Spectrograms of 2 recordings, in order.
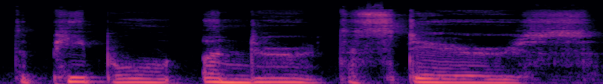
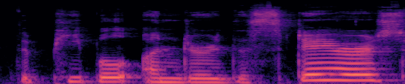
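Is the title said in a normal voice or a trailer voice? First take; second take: trailer; normal. First: It is said in a dramatic movie-trailer voice. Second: It is said in an ordinary speaking voice.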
